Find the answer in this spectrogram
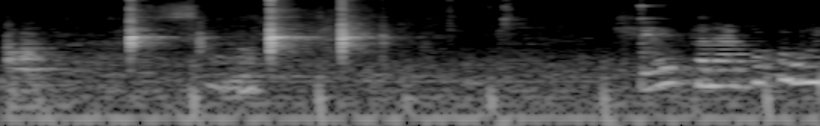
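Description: Kitchen tongs knocking against a nonstick frying pan of cream three times, each knock with a short ring, the second the loudest. A woman's voice starts near the end.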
